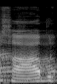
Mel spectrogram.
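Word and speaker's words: خواب: तो इसमें देखिए ख्वाब ख्वाब में अगर आप पढ़ेंगे तो खे अलिफ जबर खा बे मूफ इस तरह से लगेगा या वा साइलेंट है यहां पर तो उसे हम क्या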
